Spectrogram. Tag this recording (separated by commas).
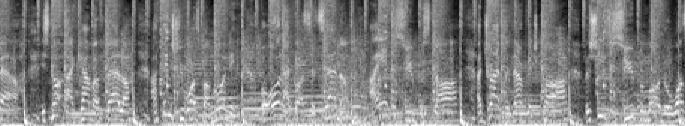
Music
